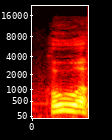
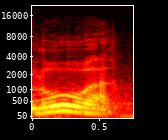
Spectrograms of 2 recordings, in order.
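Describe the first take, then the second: First: The word starts with an R sound. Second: The word starts with an L sound.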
